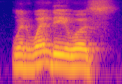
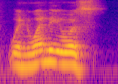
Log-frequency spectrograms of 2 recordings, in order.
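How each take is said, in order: Both takes have the same delivery.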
